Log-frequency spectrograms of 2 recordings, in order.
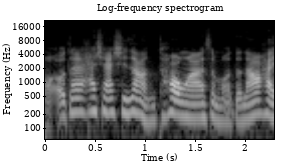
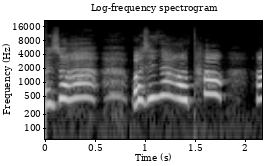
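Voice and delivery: put-on high, rushed, pained wailing cry. Retelling a patient resisting a hospital gown change, imitating wailing in pain. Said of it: "你这边一直就是在哀嚎".

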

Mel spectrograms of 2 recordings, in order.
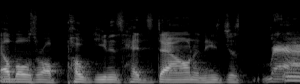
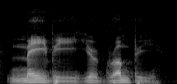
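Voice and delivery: big, low storybook gorilla voice; 5 semitones lower than usual. Reading a story in parts, a performer voices Norman the gorilla. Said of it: "I'll do the big gorilla voice".

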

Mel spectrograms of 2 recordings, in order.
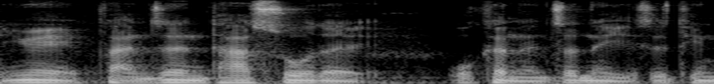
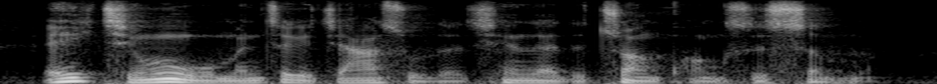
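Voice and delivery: plain

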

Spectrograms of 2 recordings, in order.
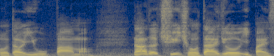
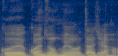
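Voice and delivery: sorrowful, low-energy, gloomy voice; 6 dB quieter than usual. A correspondent greets the audience from the scene: gloomy, listless voice. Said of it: "非常哀愁，非常有气无力的声音".

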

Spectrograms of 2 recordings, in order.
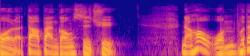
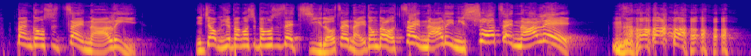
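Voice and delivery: acted-out furious shouting, pitched very high; 11 semitones higher than usual. Speaker re-enacting how they suddenly yelled from behind: re-enacting own yell. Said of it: "我就突然在背后我就用吼的".

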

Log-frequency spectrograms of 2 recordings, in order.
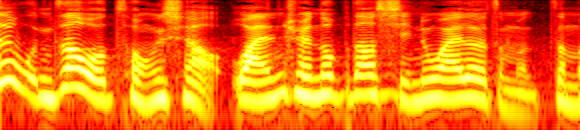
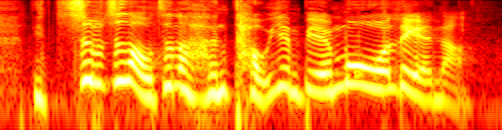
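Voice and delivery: mock harsh, fierce, angry scolding snap; 4 semitones higher, 4 dB louder than usual. Retelling being snapped at after trying to wipe a face: imitating a fierce snap. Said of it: "很凶的对我说".

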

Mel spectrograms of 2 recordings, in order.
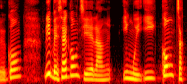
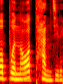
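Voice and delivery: put-on impression voice, much lower pitch; 3 semitones lower than usual. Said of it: "到学一下汪笨湖".

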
